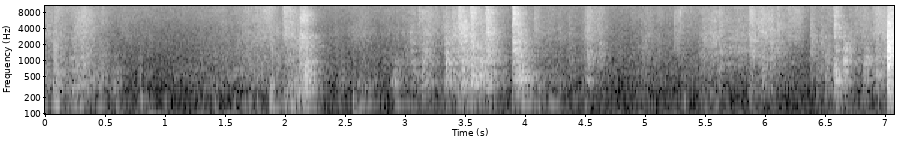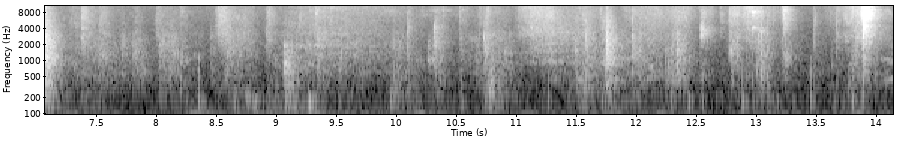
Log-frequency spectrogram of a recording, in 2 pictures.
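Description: Irregular knocks, clunks and clatter of things being handled and set down in a woodworking shop, with a sharp click about seven seconds in and another near the end.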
